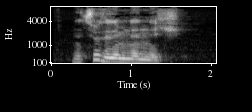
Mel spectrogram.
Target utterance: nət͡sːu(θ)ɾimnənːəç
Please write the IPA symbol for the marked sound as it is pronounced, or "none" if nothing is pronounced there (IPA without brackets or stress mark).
ð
